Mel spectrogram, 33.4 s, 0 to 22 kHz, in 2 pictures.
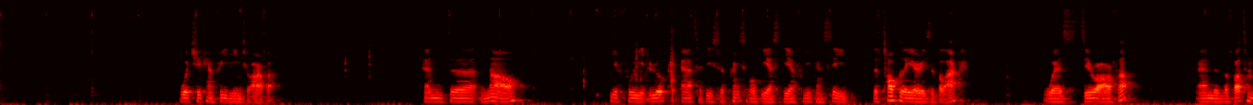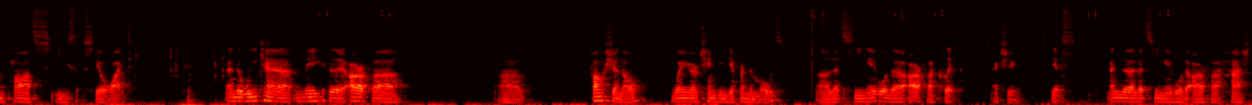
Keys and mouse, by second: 0.7-1.3 drag, 2.0-2.8 drag, 3.3 middle click, 6.0-6.8 drag, 7.0 d, 7.2 click, 7.7 d, 7.8 d, 7.8 d, 8.0 middle click, 8.2 click, 8.2 middle click, 8.3 click, 9.0 ctrl+shift+click, 9.3 click, 10.0 middle click, 10.1 click, 11.3 click, 11.3 middle click, 16.2 click, 16.2 middle click, 21.0 click, 21.9-28.0 drag, 28.7-29.4 drag, 31.3-32.4 drag.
